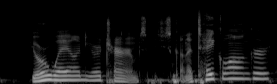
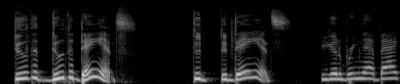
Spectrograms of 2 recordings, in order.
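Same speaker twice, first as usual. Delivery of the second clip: loud, insistent mock chanting; demanding fans; 4 semitones higher, 9 dB louder than usual. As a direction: pester like an impatient audience, stretching it out. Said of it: "everybody's like".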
